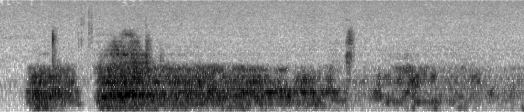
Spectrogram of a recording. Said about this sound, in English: Bro? Yeah? Was that a train? No, paving the... It's a lot of snow outside, so... Huh. It's a snow plow.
